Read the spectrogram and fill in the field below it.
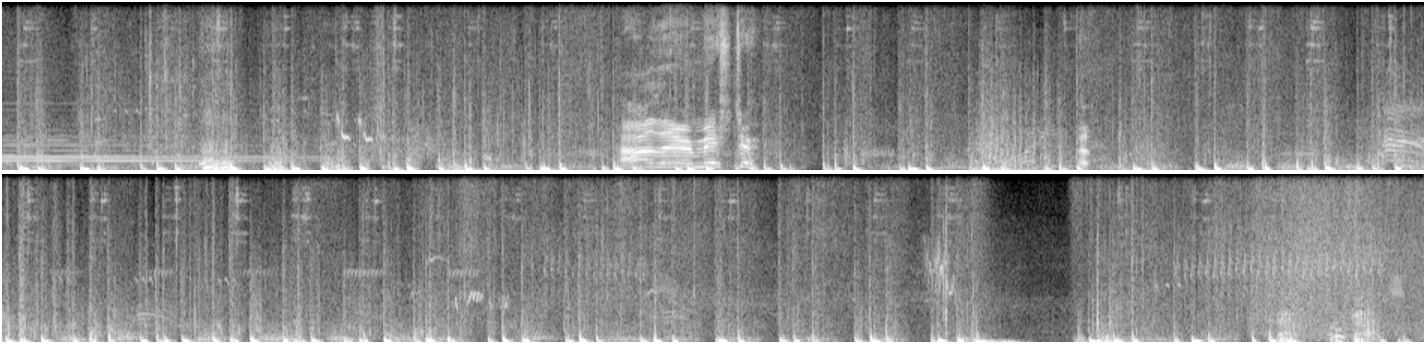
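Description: A horse gallops steadily, its hooves thudding on a dirt path.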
